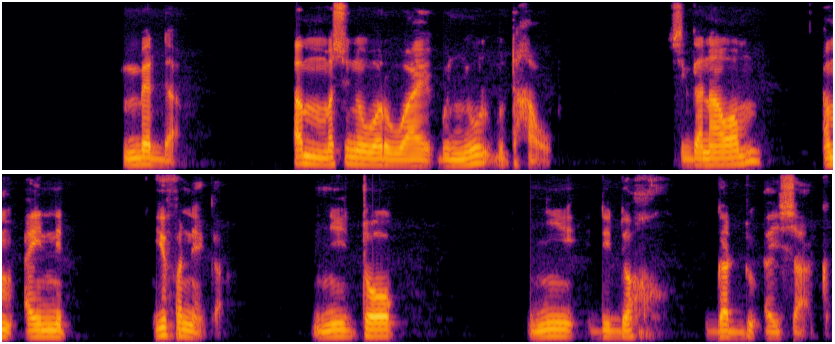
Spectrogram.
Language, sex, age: Wolof, male, 25-35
